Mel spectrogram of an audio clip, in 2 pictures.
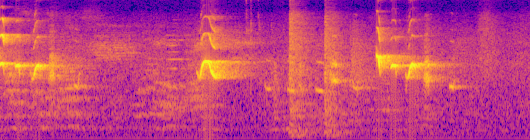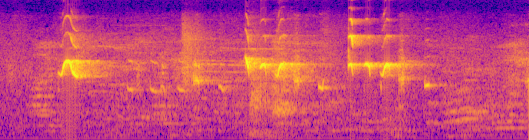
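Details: Pet cockatiel in conversation with its owner, giving short, sharp whistled chirps roughly every one to two seconds, mixed with softer warbling notes and faint background clicks.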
